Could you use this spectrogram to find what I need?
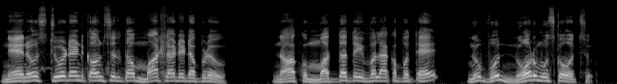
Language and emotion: Telugu, angry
